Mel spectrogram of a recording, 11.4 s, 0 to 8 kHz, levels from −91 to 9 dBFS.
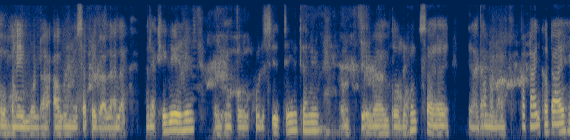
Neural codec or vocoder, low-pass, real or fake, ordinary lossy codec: codec, 16 kHz, 2 kbps, FreqCodec, smaller model; 7.2 kHz; fake; none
